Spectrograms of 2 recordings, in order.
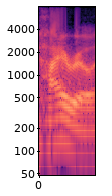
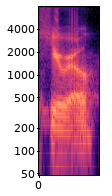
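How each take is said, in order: First: The first vowel sounds like 'eye'. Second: The first vowel sounds like 'ee'. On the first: The speaker calls it wrong. "some people say Hyro, and I'm like, it's not Hyro" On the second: The speaker calls it right. "most people get, say, Hero"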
